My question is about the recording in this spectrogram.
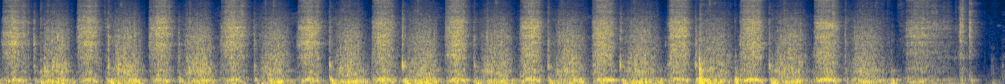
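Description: Power Chef pull-cord mixer being cranked by its cord again and again, about two and a half pulls a second. Each pull gives a rasping whirr as the cord runs out and rewinds and the whipping paddle spins through a roasted-garlic mayonnaise aioli. There is one sharper click partway through, and the pulling stops just before the end.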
